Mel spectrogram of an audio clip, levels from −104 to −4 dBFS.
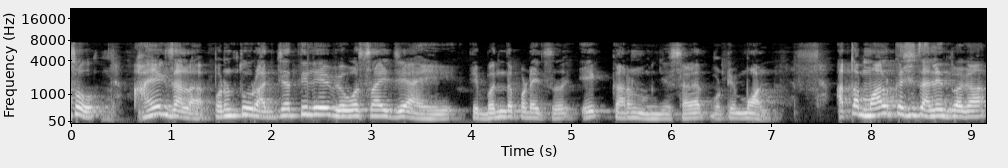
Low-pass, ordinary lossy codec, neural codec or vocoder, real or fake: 7.2 kHz; none; none; real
